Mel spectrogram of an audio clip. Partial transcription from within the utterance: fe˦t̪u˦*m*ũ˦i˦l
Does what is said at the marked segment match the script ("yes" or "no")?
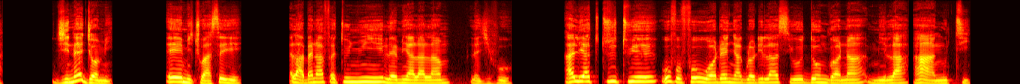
no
